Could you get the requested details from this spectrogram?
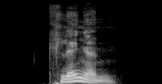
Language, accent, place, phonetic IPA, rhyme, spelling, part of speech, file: German, Germany, Berlin, [ˈklɛŋən], -ɛŋən, Klängen, noun, De-Klängen.ogg
- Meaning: dative plural of Klang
